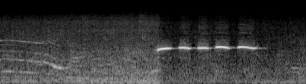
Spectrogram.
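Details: Talking bird at a restaurant in Songkhla, southern Thailand, May 2011, imitating the Thai greeting "sawatdee khrap"; a clear whistled phrase of four or five evenly spaced pulsed syllables on a level pitch, after quiet background chatter.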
